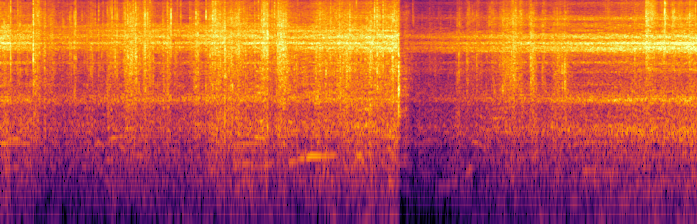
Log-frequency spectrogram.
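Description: Clear plastic packaging bag crinkling and rustling as ventilator tubing with its filter is pulled out of it. The rustling drops suddenly about five seconds in, then goes on more softly.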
